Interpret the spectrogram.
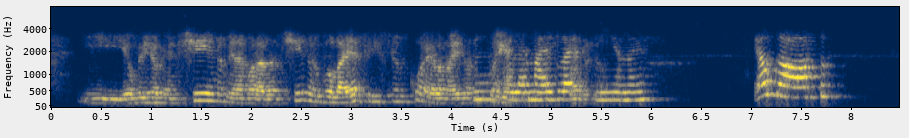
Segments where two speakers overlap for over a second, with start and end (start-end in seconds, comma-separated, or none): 4.2-5.6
